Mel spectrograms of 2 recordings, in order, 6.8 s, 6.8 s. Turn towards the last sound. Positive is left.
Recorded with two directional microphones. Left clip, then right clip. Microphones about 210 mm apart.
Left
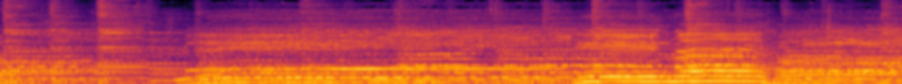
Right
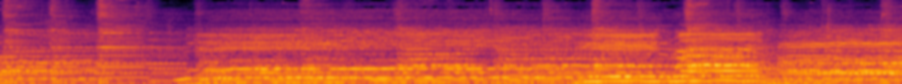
turn(degrees=15)  # may be behind; listen again after turning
